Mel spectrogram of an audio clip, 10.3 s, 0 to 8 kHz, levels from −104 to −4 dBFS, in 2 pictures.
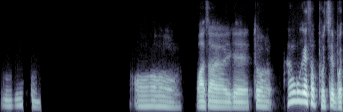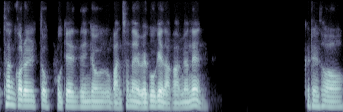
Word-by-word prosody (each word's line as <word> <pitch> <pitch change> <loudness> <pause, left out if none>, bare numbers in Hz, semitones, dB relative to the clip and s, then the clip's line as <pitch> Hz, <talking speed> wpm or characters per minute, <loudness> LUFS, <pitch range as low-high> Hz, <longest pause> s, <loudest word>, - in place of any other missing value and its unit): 무섭죠. 110 -4 -15 1.4
어 105 -4 -8 0.2
맞아요. 100 -2 -1
이게 90 0 -3
또 105 -4 -5
한국에서 190 -2 +3
보지 110 -4 -1
못한 130 +9 0
거를 110 -3 +4
또 110 -1 -1
보게 100 0 0
된 100 0 -2
경우도 100 -1 -2
많잖아요 90 +4 +1
외국에 105 +4 +5
나가면은. 90 +1 0 1.4
그래서 100 -2 -2
105 Hz, 240 characters per minute, -25 LUFS, 95-110 Hz, 1.4 s, 외국에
